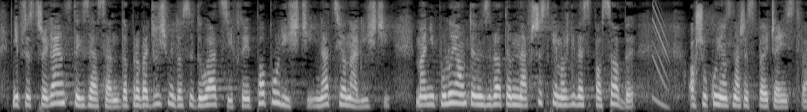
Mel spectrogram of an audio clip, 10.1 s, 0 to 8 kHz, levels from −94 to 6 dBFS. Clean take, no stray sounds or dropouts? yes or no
no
